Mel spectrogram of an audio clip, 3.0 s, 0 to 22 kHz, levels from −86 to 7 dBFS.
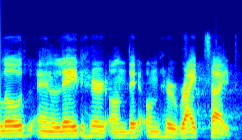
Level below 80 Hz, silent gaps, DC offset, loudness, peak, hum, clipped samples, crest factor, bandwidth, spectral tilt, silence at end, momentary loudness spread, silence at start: -64 dBFS; none; under 0.1%; -18 LUFS; 0 dBFS; none; under 0.1%; 18 dB; 8.2 kHz; -6.5 dB/octave; 0.2 s; 6 LU; 0 s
